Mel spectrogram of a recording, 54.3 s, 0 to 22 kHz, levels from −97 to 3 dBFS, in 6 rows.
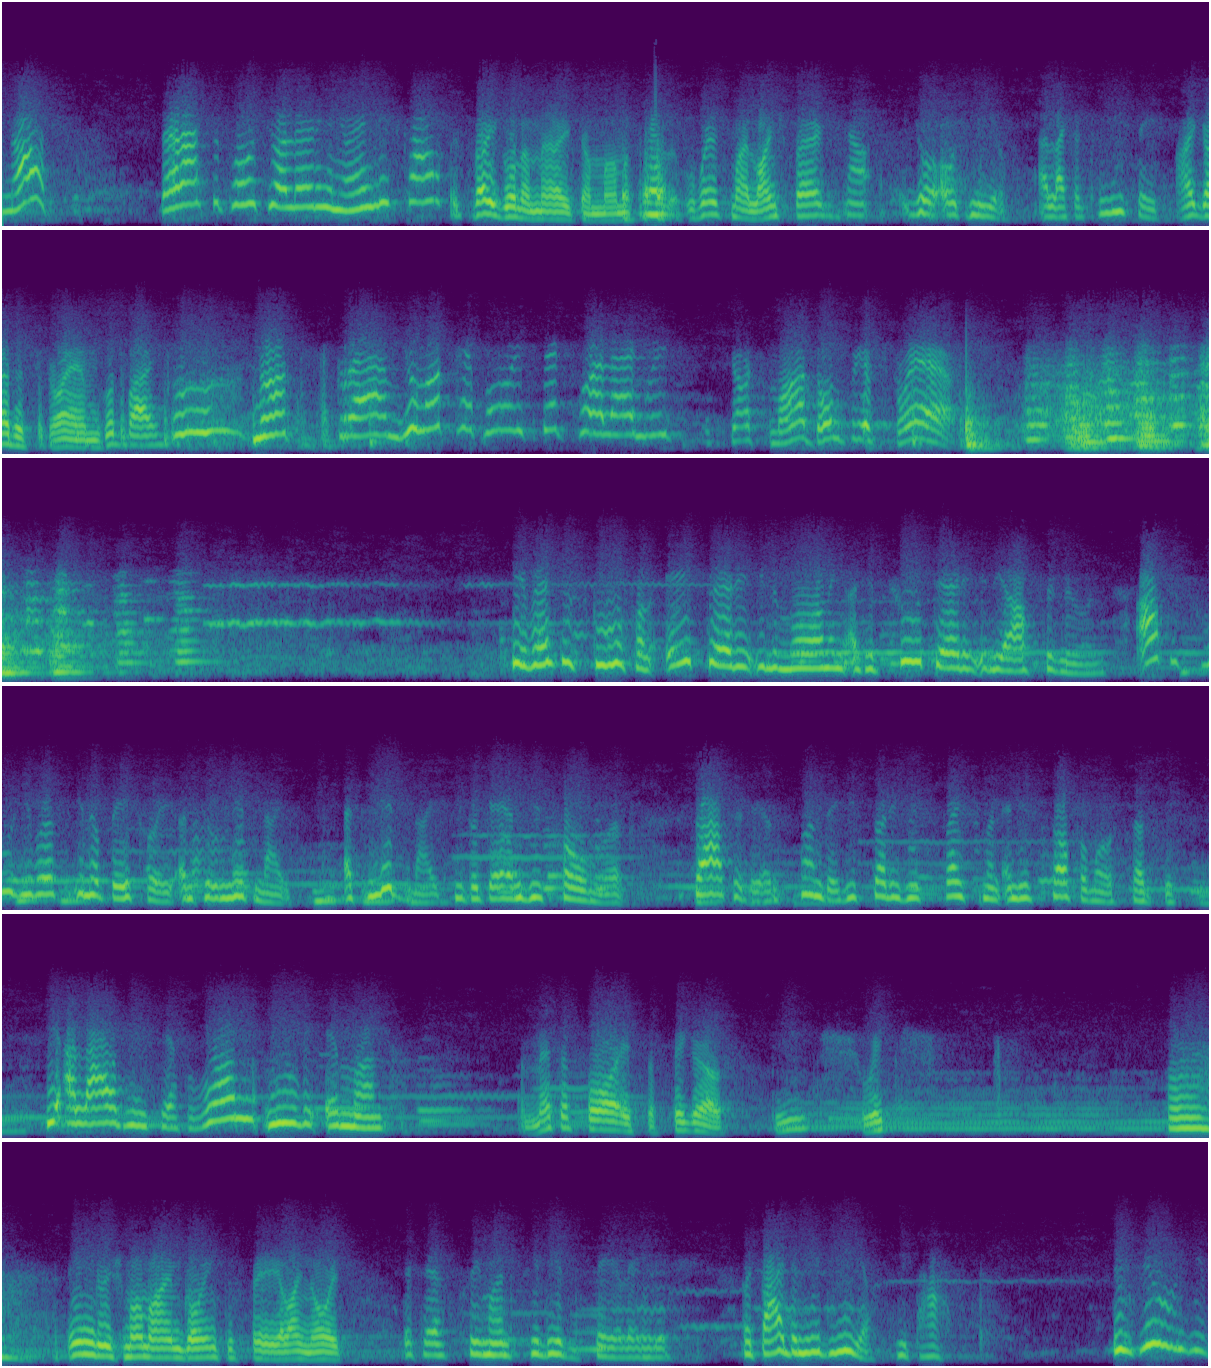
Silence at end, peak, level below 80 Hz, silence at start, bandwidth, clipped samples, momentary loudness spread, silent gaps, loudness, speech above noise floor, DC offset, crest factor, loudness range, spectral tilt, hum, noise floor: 0 s; -4 dBFS; -78 dBFS; 0 s; 4.7 kHz; under 0.1%; 16 LU; none; -22 LUFS; 41 dB; under 0.1%; 18 dB; 6 LU; -11 dB/octave; none; -61 dBFS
